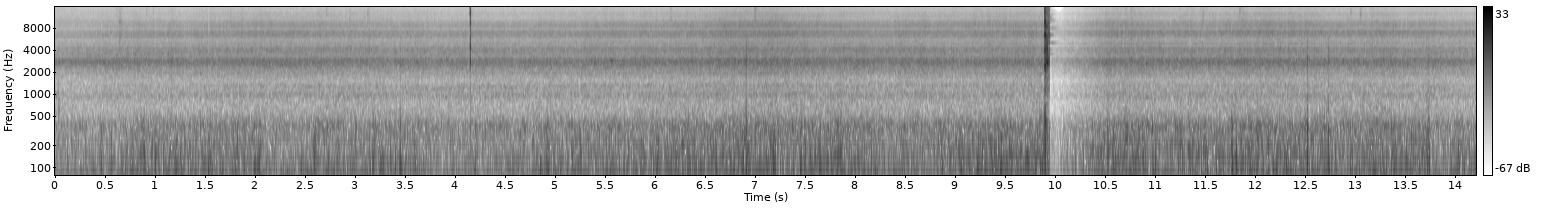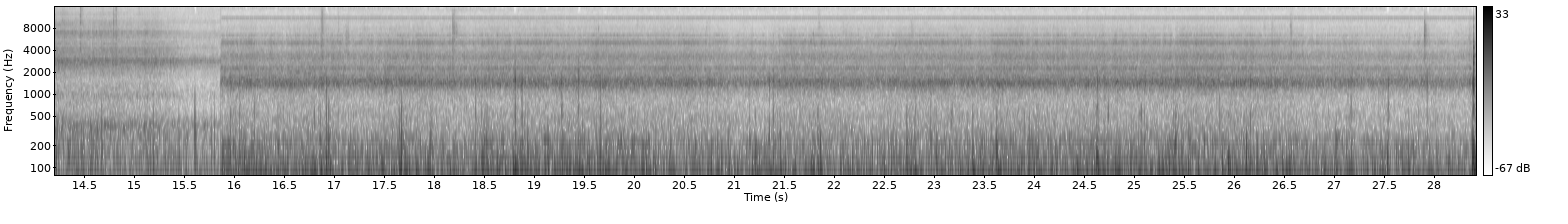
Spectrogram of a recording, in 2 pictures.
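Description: Wind rushing over a microphone and low tyre and drivetrain rumble from a Land Rover Discovery driving a dirt track. There is one sharp click about a third of the way in. A little past halfway the steady tone changes abruptly and sits lower.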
